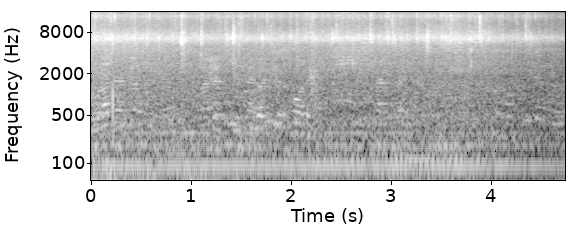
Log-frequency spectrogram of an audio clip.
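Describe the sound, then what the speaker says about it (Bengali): Heavy rain pours steadily outside, a dense even hiss with scattered drops tapping on surfaces, and a voice talks faintly beneath it. "বাইরে দেখছি ঝমঝম করে বৃষ্টি নেমে গেল"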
